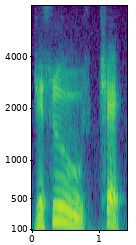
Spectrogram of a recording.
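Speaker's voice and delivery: put-on Argentine accent. Teacher imitating an Argentine saying the name, Argentine accent. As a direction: put on an Argentine "zh" and add a che. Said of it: "si usted es argentino".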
